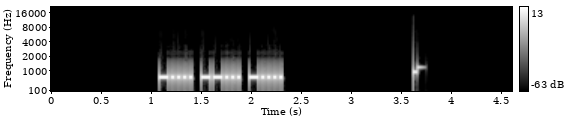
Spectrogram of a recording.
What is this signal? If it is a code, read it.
Morse code, heard as a keyed tone, about 40 wpm, 700 Hz. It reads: 676
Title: Numbers - 3-Digit 40wpm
